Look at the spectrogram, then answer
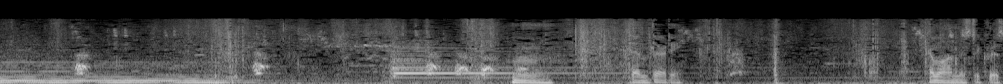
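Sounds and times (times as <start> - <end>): low music drone: 0.0 - 9.9
dog barking: 0.8 - 1.0, 2.5 - 2.8, 4.2 - 5.0, 7.3 - 7.6.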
